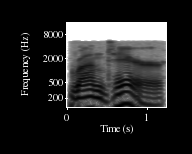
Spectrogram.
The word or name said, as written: Grande-Terre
